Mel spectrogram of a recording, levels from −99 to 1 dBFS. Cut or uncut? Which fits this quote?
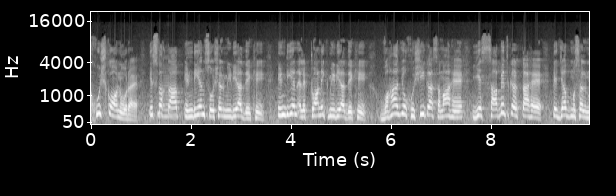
uncut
